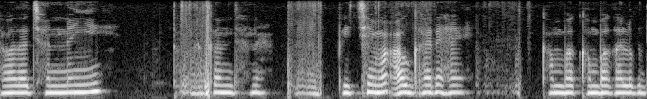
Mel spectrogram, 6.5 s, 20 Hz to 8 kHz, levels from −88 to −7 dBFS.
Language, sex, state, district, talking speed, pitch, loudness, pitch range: Chhattisgarhi, female, Chhattisgarh, Raigarh, 130 wpm, 215 Hz, -17 LUFS, 210-220 Hz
